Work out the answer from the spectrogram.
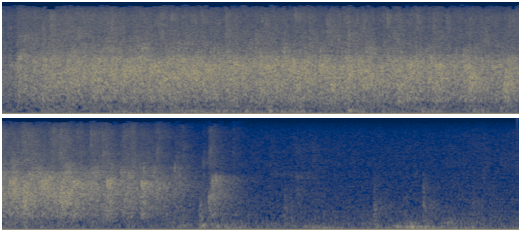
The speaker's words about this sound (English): can you join me in welcoming her to speak at the LSE on Copenhagen and the environmental issues.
